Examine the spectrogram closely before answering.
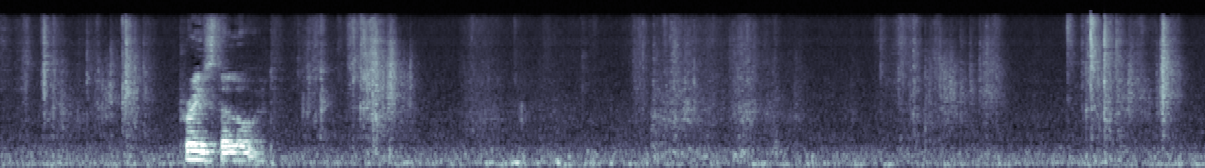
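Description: Paper pages rustle and turn.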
